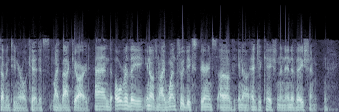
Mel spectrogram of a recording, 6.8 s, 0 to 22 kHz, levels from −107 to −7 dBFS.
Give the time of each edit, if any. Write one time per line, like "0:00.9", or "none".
0:01.9
0:03.1
0:05.0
